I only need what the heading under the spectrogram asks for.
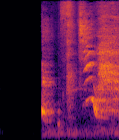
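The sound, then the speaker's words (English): A single loud sneeze bursts out abruptly after a moment of silence, followed by a short breathy, hissing tail. “Bless you.”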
